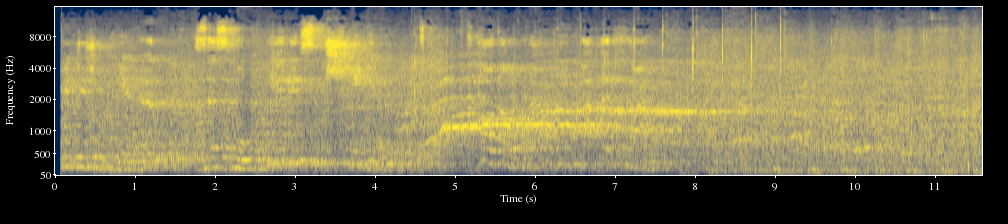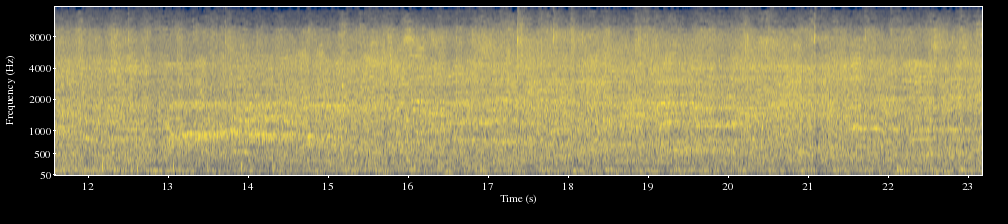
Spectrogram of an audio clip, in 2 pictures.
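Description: Music plays loudly through loudspeakers in a large echoing hall.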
